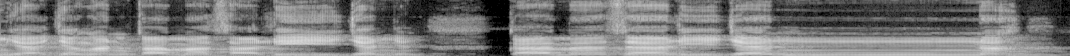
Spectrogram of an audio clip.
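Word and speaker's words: جنة: Kamali langsung ke jim ya, jangan kamali jan kamali jannah. Untuk kata jannatin perhatikan kita bacanya jannah untuk t-nya menjadi huruf ha.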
